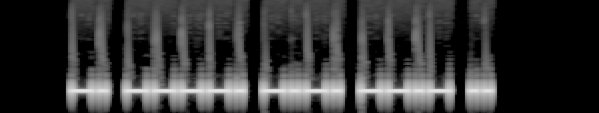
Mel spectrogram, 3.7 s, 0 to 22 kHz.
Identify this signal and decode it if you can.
Morse code, heard as a keyed tone, about 28 wpm, 700 Hz. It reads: N9CQI
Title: USA Call Signs - 5 Characters - Repeated 2x - 28wpm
